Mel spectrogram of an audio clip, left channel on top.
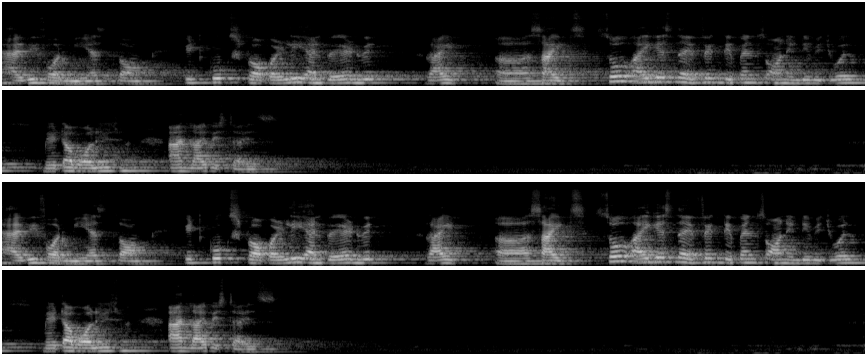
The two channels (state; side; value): normal; both; correlation 0.46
